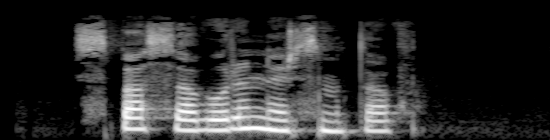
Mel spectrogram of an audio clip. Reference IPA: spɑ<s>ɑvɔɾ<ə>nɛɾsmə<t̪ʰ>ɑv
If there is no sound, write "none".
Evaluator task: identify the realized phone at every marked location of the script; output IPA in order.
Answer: s, ə, t̪

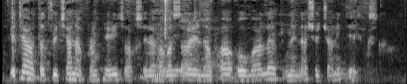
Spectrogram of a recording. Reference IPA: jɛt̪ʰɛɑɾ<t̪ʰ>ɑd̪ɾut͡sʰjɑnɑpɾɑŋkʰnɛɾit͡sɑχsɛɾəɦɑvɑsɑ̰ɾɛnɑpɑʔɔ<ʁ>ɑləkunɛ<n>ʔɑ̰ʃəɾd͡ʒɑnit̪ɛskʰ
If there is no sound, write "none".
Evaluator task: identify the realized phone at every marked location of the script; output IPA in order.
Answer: t̪, v, n

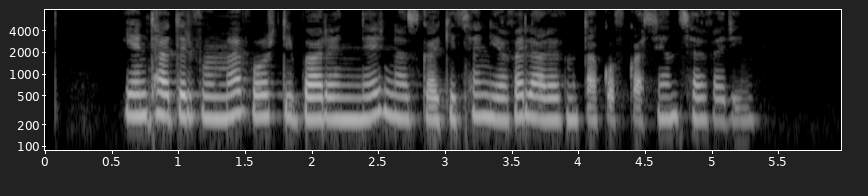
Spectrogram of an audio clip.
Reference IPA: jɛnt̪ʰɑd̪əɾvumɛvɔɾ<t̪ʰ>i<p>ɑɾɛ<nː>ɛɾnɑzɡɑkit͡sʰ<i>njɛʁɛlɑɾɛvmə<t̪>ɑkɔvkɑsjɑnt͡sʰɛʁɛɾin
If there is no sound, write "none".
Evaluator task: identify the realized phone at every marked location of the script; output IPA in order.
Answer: t̪, b, nː, ɛ, t̪

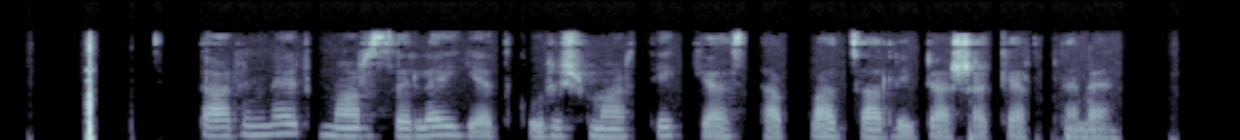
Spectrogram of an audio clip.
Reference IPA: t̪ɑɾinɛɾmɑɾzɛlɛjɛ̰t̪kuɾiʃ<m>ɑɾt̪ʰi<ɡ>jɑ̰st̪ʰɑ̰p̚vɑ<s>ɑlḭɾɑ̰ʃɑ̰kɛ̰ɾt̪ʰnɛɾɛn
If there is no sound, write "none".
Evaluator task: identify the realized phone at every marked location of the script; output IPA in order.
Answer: m, k, t͡s

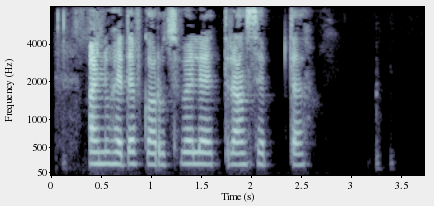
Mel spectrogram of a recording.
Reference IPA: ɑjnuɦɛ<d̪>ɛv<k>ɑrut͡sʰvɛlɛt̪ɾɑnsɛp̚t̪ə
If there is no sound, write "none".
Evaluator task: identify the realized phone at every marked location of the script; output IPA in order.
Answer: t̪, k

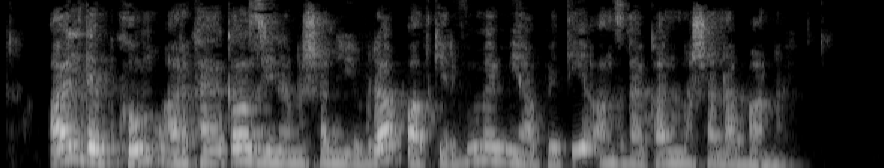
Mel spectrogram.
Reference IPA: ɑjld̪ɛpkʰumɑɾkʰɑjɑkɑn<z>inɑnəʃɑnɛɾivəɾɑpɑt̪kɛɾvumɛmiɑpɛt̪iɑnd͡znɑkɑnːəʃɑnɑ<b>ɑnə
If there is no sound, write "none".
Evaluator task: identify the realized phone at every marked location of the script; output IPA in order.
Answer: z, b

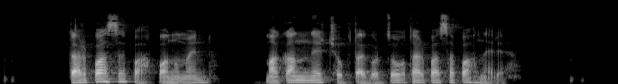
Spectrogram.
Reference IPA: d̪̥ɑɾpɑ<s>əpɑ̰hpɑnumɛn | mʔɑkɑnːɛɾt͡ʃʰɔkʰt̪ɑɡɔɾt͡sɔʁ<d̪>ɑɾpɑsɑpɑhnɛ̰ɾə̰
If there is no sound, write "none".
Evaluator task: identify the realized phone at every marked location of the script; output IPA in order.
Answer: s, d̪

